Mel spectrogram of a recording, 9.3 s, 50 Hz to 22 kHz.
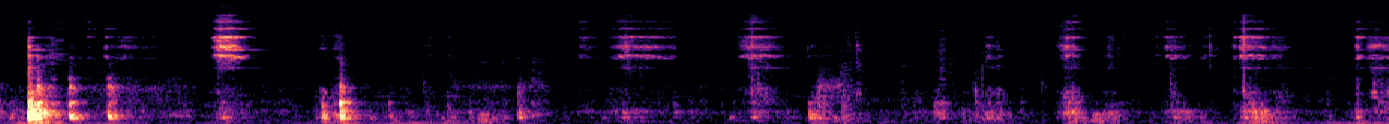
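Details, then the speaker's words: Craftsman Z530 zero-turn mower deck, spindle turned by hand with belt held aside: rough, gritty rasping in uneven bursts, worn spindle bearing noise. "Oh yeah, it's got a bunch of bearing noise. Trying to hold this belt out of the way. Hard to hold them out of the way, but it does have quite a bit of bearing noise in this one."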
